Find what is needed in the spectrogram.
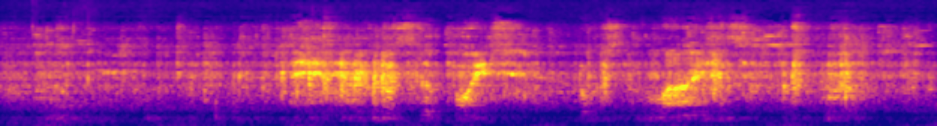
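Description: A film soundtrack playing through a laptop's small speakers and picked up in the room: thin, tinny voices and sound from the movie, with no bass.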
